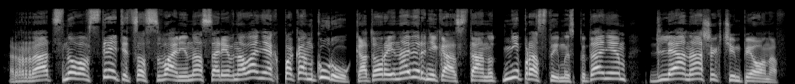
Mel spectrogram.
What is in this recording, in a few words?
narr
